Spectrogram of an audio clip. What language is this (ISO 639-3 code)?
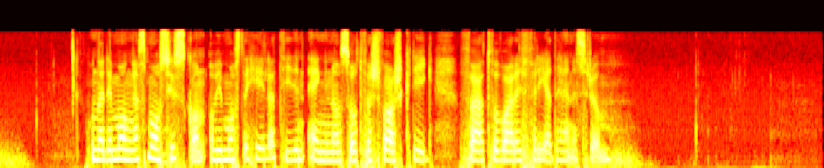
swe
